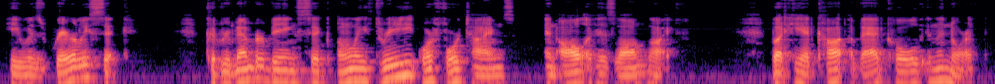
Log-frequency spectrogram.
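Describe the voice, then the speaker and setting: A man's voice: fairly low pitch, a little mellow, rough recording. A man presenting and reading a fantasy story aloud as scripted narration. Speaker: library reader and presenter.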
